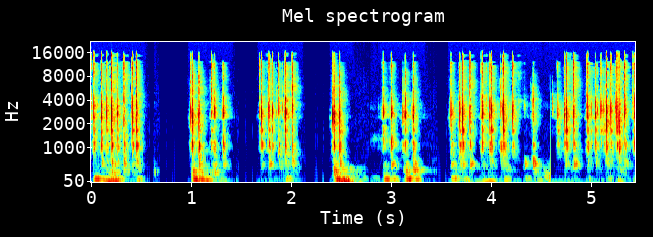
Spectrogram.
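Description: Both hands type continuously with their fingertips on a compact mechanical keyboard with plastic keycaps, while the mouse stays idle. Quick runs of bright, clacky keystrokes come in bursts separated by short silent pauses. Each click is dry and dies away almost at once, with very little low end.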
